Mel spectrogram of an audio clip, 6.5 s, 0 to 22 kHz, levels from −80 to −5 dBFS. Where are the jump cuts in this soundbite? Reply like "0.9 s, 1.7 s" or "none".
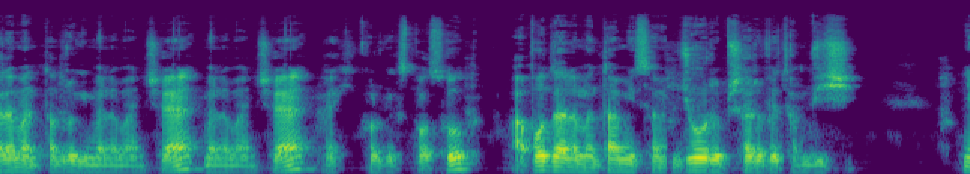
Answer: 1.4 s, 3.3 s, 4.4 s, 5.2 s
